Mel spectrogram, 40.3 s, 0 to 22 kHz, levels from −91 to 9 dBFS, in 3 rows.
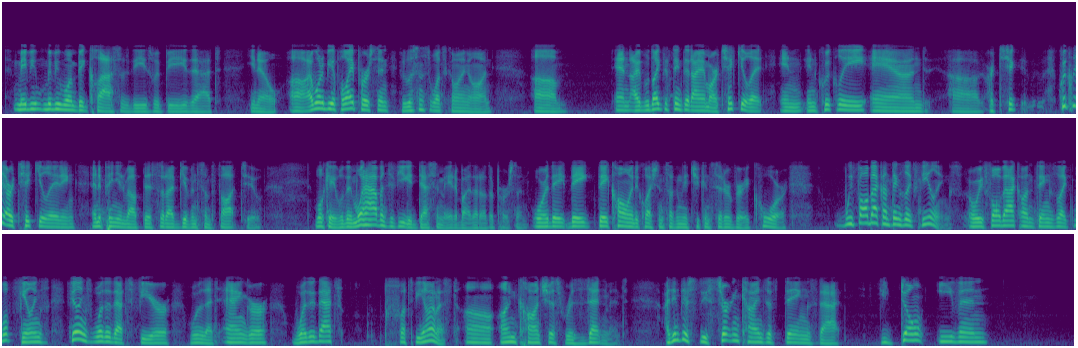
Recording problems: high frequencies cut off; severe; nothing above 4 kHz

